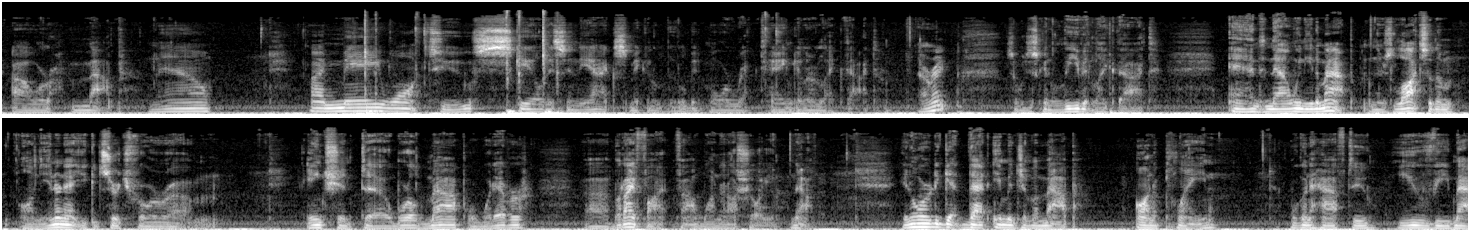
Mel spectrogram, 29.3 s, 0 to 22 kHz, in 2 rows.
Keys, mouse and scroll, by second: 0.7-2.2 scroll up 1, 2.2-3.5 scroll up 1, 3.5 Tab, 5.0 s.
